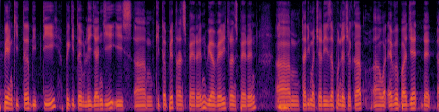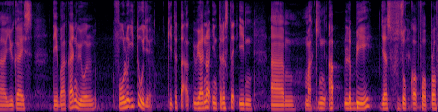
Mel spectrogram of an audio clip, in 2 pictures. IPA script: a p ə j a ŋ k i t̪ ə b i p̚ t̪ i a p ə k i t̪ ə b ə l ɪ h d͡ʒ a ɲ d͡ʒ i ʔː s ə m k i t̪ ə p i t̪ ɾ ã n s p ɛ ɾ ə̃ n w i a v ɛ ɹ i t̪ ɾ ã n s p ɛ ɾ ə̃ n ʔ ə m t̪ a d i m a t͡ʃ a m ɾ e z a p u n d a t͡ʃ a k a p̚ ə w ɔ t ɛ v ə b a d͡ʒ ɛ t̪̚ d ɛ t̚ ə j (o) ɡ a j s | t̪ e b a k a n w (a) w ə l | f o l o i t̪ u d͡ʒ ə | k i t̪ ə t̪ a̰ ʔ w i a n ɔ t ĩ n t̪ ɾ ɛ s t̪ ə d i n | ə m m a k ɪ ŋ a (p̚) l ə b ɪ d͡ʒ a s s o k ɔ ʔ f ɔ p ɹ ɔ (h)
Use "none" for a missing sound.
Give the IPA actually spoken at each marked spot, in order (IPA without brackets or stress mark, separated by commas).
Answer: u, i, p̚, f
